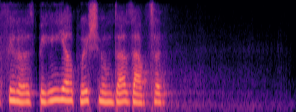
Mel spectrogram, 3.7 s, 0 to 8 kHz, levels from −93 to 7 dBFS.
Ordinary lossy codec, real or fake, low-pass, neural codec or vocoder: Opus, 16 kbps; fake; 7.2 kHz; codec, 16 kHz in and 24 kHz out, 0.4 kbps, LongCat-Audio-Codec, two codebook decoder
